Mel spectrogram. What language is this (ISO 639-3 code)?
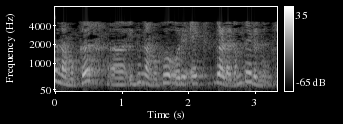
mal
